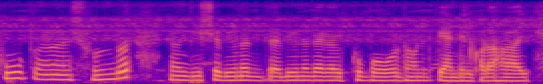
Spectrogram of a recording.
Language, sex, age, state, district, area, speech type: Bengali, male, 18-30, West Bengal, Birbhum, urban, spontaneous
